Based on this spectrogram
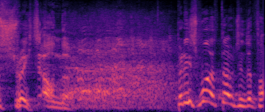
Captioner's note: studio audience laughs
